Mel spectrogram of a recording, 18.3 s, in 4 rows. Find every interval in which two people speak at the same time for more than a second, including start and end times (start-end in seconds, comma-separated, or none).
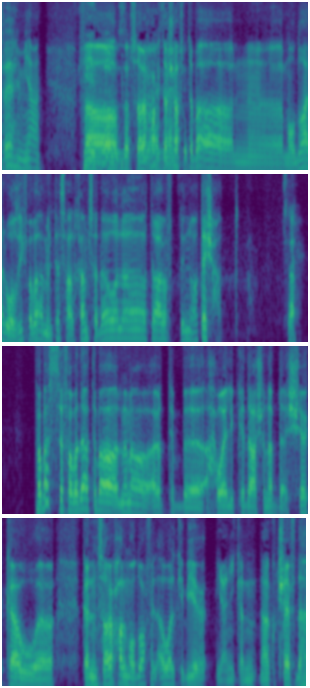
1.1-2.8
